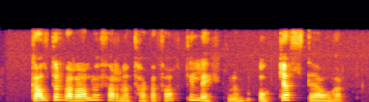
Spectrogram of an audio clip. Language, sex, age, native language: Icelandic, female, 40-49, Icelandic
